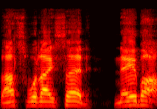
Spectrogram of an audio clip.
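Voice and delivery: loud, put-on Austrian accent. Arnold answers someone correcting how he says a word, Arnold Schwarzenegger impression. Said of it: "I can do Schwarzenegger a lot better".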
